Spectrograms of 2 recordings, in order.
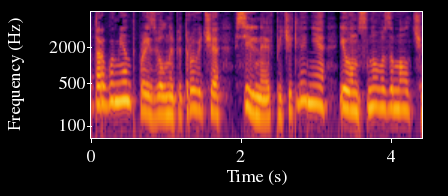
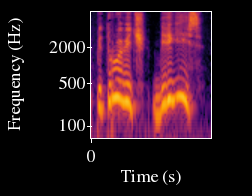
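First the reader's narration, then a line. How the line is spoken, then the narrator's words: Cried out. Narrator (Russian): вскрикнул Мармышкин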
